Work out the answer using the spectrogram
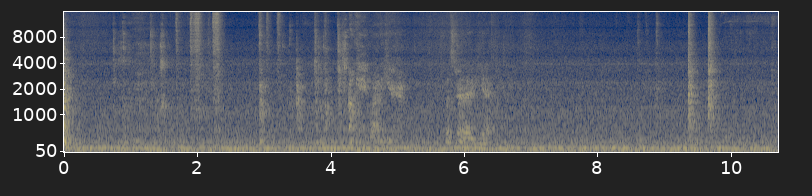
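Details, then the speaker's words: Porsche 914 with WRX engine swap, first start: engine catches and settles into a steady, even, smooth low idle with no knocks or misses. "sounds like success doesn't it"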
